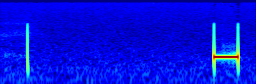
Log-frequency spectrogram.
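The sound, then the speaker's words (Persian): A telephone busy tone after a caller's line is cut off: a faint click, then a single short, steady mid-pitched beep framed by clicks, alone without talk. “بله تماس این دوست ما هم قطع شد.”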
